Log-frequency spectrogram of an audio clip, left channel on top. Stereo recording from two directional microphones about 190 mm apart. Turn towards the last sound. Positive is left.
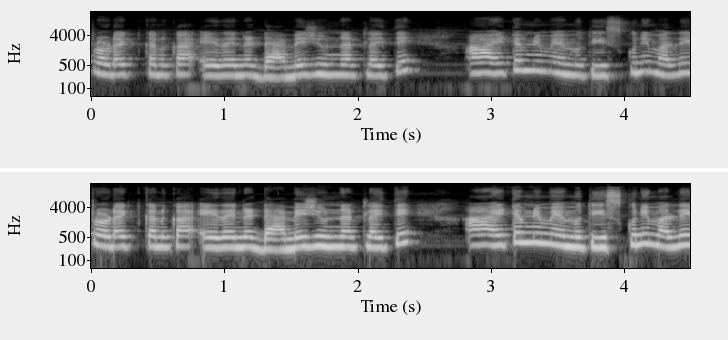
turn(degrees=-40)  # may be behind; listen again after turning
